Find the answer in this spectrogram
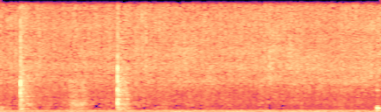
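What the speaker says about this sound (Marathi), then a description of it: "छान आपलं हे मस्तपैकी परतत आलं आहे म्हणजे व्यवस्थित चांगलं भाजलं गेलं आहे" Paneer tikka sizzling and frying in a hot pan, a steady loud hiss with a couple of sharp scrape-like bursts as the pieces are stirred and turned, with no voices.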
